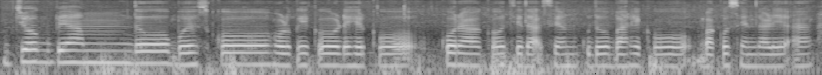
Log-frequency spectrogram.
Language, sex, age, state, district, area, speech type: Santali, female, 30-45, Jharkhand, Bokaro, rural, spontaneous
